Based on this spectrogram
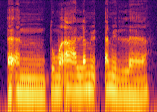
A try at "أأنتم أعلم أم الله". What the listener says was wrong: Okay, mashallah, we need to work on that dhamma, but that's okay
